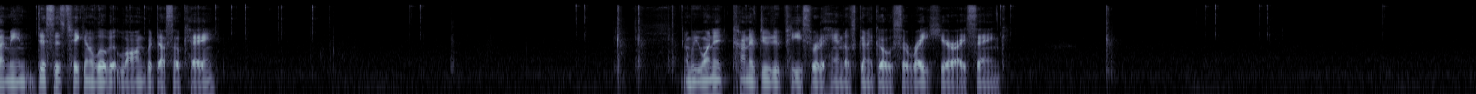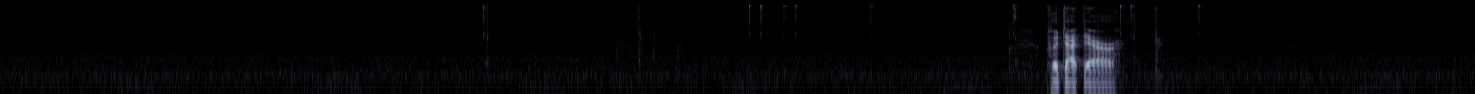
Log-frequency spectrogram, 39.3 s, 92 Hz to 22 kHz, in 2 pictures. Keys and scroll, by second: 28.2 ctrl+z.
